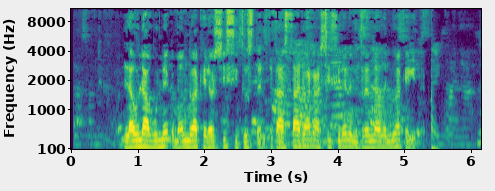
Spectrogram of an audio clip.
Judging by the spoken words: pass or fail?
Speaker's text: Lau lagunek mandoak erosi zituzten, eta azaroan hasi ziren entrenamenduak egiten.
pass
